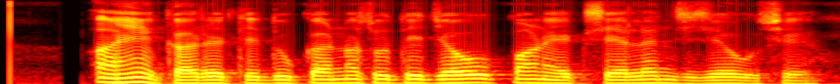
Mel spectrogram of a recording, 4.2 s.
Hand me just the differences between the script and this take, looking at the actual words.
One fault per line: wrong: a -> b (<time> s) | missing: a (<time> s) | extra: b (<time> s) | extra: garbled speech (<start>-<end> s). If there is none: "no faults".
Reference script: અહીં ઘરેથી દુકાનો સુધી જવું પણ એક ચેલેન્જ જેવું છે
no faults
